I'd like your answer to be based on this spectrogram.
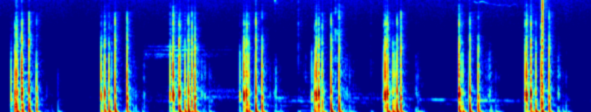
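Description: Fingertips tap the solid board cover of a dark brown hardcover notebook held in both hands, which is then tilted toward the mic. Quick clusters of dull, low, thudding taps come in repeated bursts about every three-quarters of a second, each dying away quickly.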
